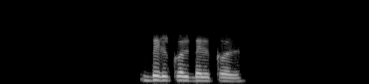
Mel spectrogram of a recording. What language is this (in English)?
Urdu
